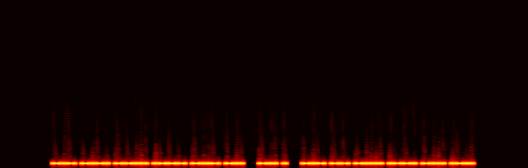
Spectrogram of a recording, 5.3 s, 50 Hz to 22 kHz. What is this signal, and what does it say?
Morse code, heard as a keyed tone, about 49 wpm, 700 Hz. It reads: KC7JXD DE KM6PBL
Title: USA Callsign DE Callsign - 6 Characters - 50wpm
